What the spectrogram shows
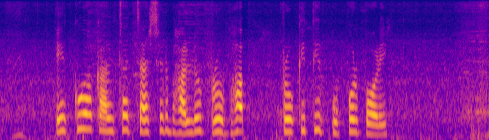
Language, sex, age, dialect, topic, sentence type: Bengali, female, 18-24, Jharkhandi, agriculture, statement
